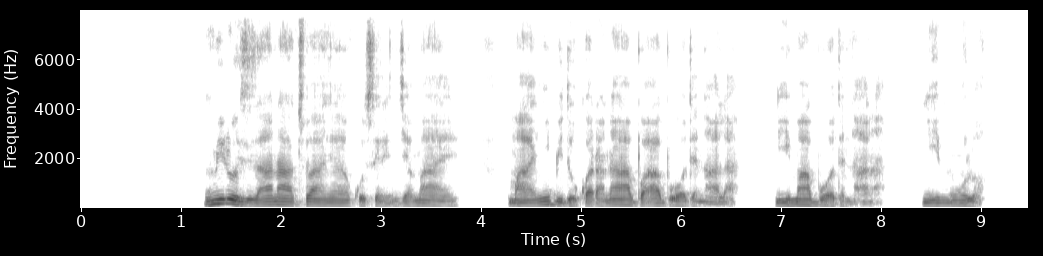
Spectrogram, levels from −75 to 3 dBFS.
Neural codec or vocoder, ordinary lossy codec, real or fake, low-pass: codec, 16 kHz, 16 kbps, FunCodec, trained on Chinese and English, 50 frames a second; none; fake; none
